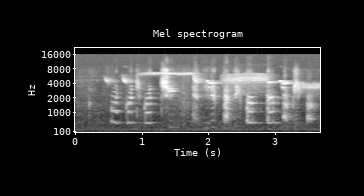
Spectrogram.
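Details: A pet parrot talking in its cage: harmonic, speech-like syllables mixed with sharp whistles and a long high whistled note, busy and chattering throughout.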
